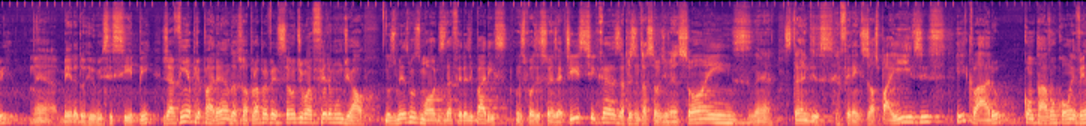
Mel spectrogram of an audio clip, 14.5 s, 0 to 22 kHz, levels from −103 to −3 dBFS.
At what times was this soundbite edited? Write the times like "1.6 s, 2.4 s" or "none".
none

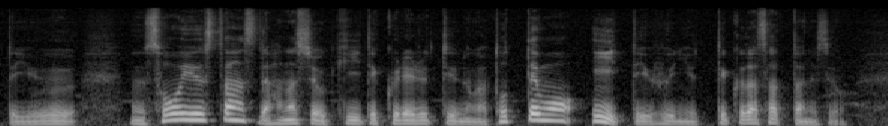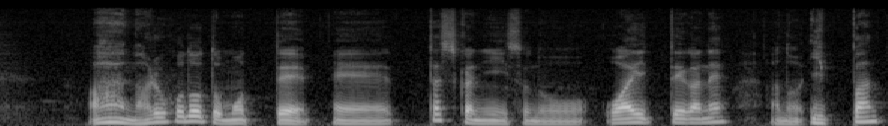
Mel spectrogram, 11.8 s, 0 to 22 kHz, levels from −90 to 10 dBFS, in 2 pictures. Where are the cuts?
6.3 s, 8.0 s, 9.9 s

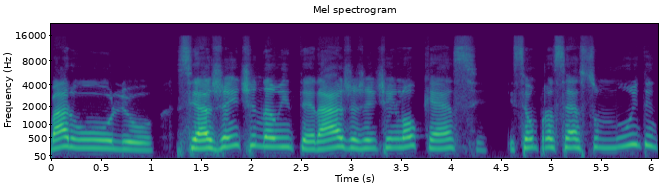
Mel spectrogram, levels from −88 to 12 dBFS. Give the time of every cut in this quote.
1.2 s, 4.4 s

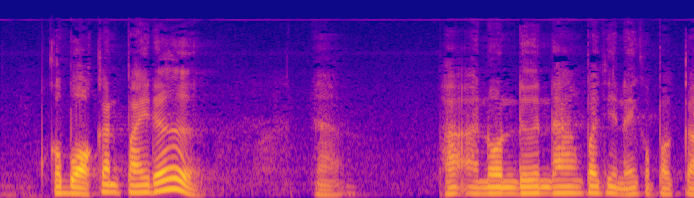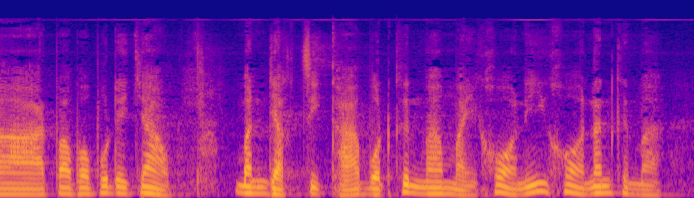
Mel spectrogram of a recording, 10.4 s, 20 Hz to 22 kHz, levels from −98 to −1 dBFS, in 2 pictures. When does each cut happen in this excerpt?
none

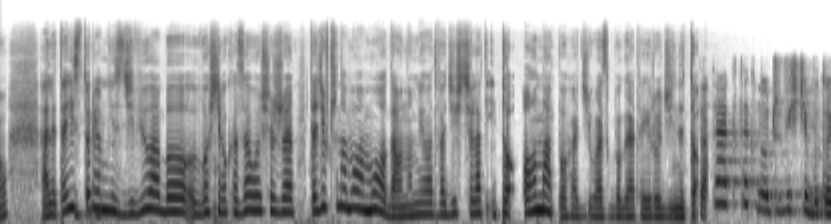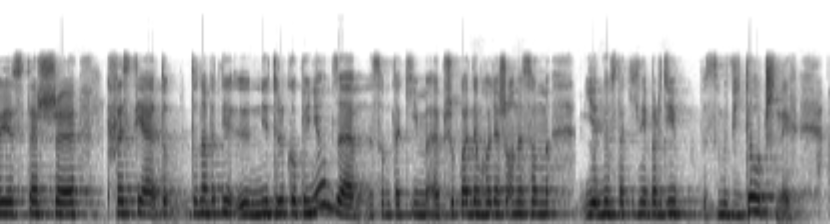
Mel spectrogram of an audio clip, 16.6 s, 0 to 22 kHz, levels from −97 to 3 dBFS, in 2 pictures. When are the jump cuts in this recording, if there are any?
7.1 s

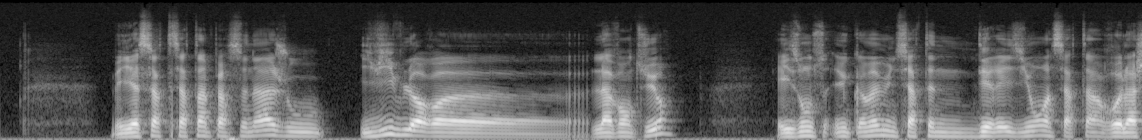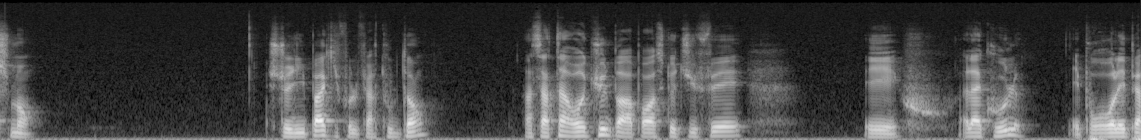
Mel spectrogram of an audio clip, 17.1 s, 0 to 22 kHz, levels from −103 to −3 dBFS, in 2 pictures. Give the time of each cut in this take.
1.3 s, 12.4 s

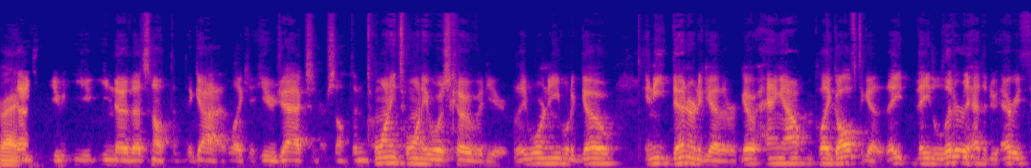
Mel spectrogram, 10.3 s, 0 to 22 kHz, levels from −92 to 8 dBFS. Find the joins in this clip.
3.7 s, 5.1 s

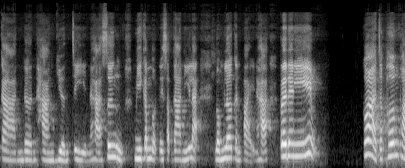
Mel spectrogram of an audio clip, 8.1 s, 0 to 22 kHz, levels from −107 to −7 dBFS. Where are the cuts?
5.9 s

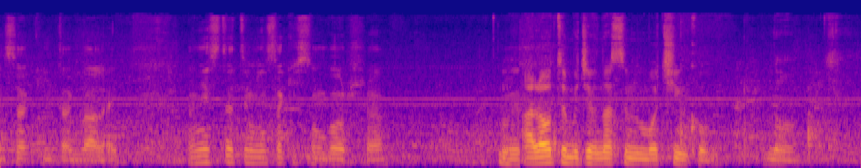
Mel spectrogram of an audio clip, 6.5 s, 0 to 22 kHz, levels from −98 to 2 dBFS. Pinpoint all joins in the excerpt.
3.9 s

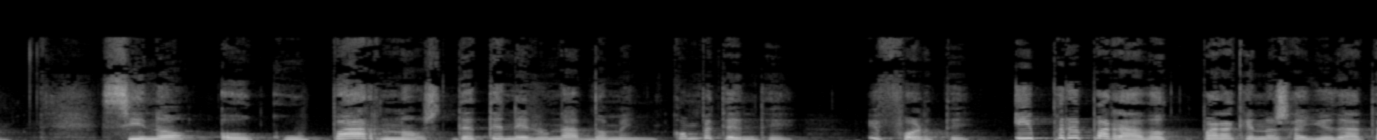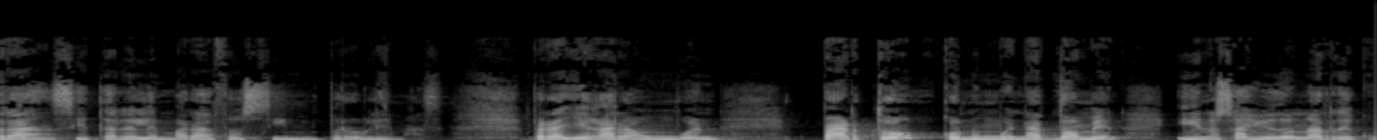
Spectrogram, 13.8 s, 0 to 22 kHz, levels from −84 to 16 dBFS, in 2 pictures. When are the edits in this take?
none

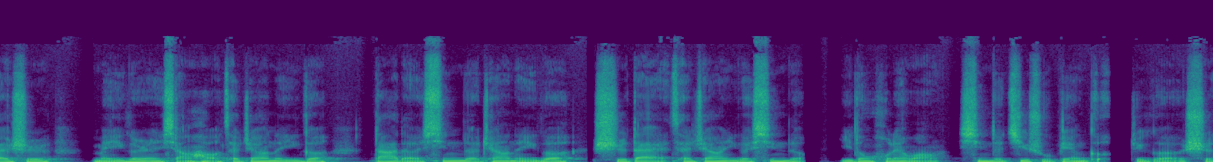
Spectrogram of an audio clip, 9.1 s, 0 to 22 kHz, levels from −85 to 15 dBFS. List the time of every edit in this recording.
none

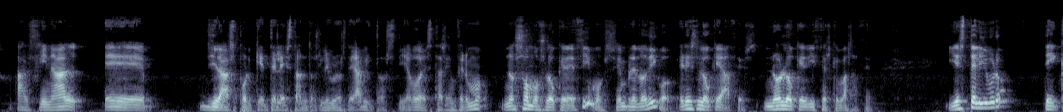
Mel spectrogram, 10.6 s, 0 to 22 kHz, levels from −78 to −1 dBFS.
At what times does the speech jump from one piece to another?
4.9 s

